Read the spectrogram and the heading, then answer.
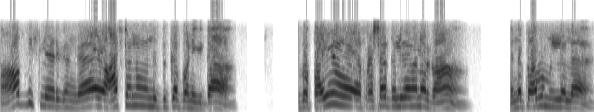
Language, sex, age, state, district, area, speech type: Tamil, male, 18-30, Tamil Nadu, Cuddalore, rural, conversation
